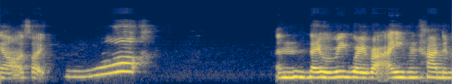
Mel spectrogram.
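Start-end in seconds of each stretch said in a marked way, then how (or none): 0.6-1.4 high, rising shocked what; surprised. Retold or imitated. Daughter reacting to mum's hospital story, surprised what. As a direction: disbelief at what mum told her. Hearing she looked Chinese.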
